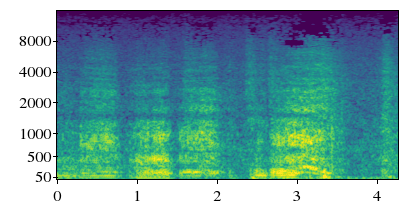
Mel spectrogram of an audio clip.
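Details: Mare in labour with her fourth foal, usually foaling standing, groaning as the foal's shoulders are delivered: deep, drawn-out groans in repeated waves while straining, a normal part of foaling, with a healthy foal born.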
